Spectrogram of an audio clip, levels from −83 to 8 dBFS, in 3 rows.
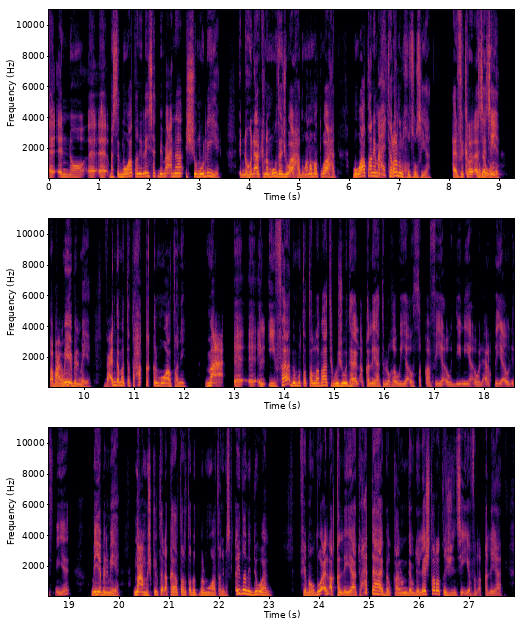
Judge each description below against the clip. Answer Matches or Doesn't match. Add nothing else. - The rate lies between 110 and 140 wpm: Matches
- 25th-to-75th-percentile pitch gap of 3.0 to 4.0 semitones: Doesn't match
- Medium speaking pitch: Matches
